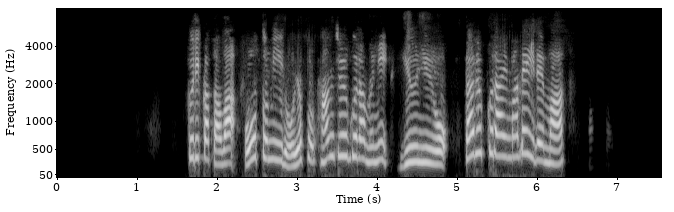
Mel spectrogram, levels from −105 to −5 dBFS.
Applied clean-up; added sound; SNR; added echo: neural mask model Resemble Enhance denoiser.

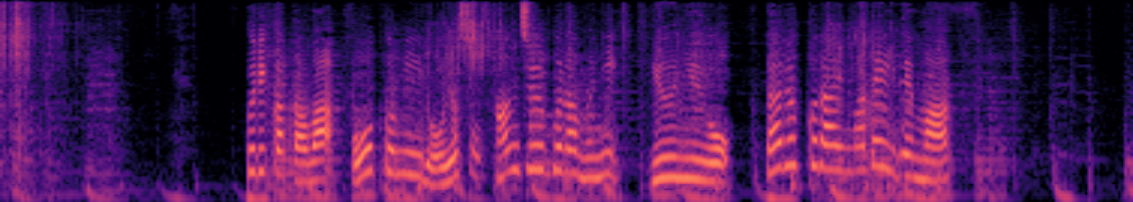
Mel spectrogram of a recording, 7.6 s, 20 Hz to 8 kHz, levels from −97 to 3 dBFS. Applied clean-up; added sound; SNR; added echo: neural mask model RNNoise.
